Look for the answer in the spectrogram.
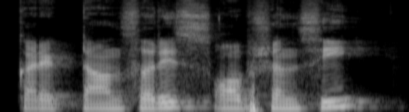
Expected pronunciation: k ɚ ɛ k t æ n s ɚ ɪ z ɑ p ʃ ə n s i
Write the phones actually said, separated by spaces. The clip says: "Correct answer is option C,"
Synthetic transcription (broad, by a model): k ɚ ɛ k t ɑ n s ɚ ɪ s ɑ p ʃ ə n s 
